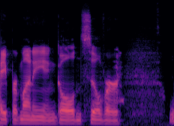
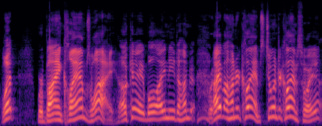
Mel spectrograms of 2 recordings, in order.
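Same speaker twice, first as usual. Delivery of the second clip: high, loud mock haggling; acted frantic buyers; 12 semitones higher, 10 dB louder than usual. People suddenly buying clams as currency, hammed-up frantic haggling. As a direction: play a worked-up crowd, pitched way up.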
